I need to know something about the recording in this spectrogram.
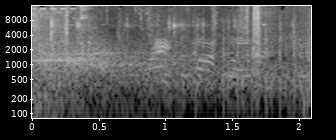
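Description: A gun's magazine clicks as it is reloaded.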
